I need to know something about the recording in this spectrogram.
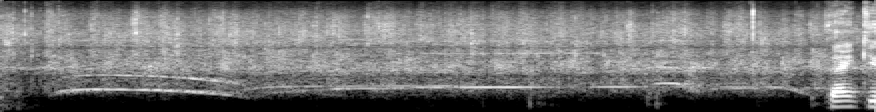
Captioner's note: applause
